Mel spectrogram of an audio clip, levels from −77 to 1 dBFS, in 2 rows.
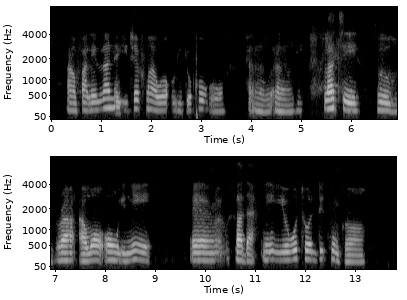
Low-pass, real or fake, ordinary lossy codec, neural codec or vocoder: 7.2 kHz; fake; Opus, 32 kbps; codec, 24 kHz, 0.9 kbps, WavTokenizer, medium speech release version 2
